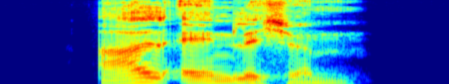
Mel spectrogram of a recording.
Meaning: strong dative masculine/neuter singular of aalähnlich
- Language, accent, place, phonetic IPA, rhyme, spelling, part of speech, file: German, Germany, Berlin, [ˈaːlˌʔɛːnlɪçm̩], -aːlʔɛːnlɪçm̩, aalähnlichem, adjective, De-aalähnlichem.ogg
